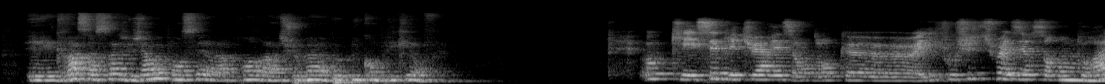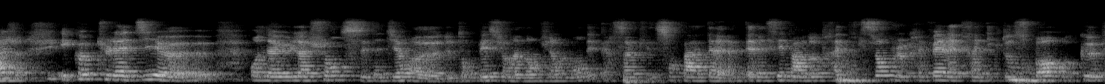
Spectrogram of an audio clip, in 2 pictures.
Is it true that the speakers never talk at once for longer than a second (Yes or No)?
Yes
